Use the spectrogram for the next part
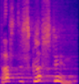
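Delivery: high-pitched, incredulous protest over the laughter; indignant disgust. Real, not acted. Mock protest as audience laughs.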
